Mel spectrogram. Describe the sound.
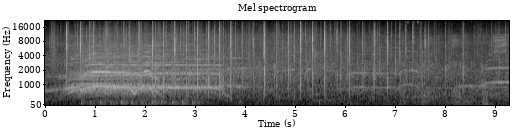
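Crowd applause welcomes a speaker at a feminist march for International Women's Day, starting as a dense, loud wash of clapping and then thinning into scattered individual claps.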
